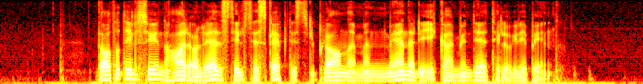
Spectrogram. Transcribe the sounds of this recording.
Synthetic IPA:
d̪̥ɑːt̪ɑt̪ʰɪlsyːnəhɑːɾʔɑ̰ləɾeːd̪əst̪ɪlt̪sɛɪskɛp̚t̪ɪst̪ʰɪlpʰlɑːnn̩əmɛnmeːnəɖiːʔɪkəhɑːɾmʏnd̪ɪeːt̪ʰɪlo̰ːɡɾiːpəɪ̰n

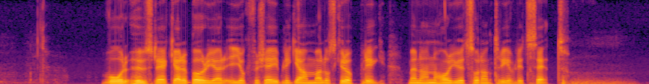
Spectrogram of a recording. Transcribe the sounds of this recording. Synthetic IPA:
voːɾɦʉ̟ːslɛːkaɾəbœɾjaɾɪɔkfœʂɛjbliːɡamːalɔskɾɵplɪɡ | mɛnhanɦaɾjɵɛt̪soːd̪ant̪ʰːɾeːvlɪɡt̪sɛt̪ː

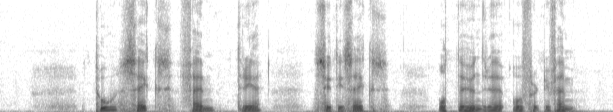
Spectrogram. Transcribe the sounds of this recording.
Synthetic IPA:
t̪ʰuːsɛksfɛmt̪ʰɾeː | sœt̪ɪsɛks | ɔt̪əhʉnd̪ɾəʔoːfœʈɪfɛm

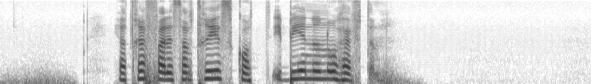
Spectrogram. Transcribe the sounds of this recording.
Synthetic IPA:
jɑːɡ̚t̪ʰɾɛfːad̪əsavt̪ʰɾeːskɔt̪ːʰɪbeːnənɔɦœft̪ən

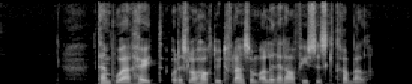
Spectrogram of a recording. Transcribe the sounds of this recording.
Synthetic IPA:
t̪ʰɛmpʊəæːʁhœʏt̪ʔoːd̪eːsloːʁhɑʁt̪ʉːt̪fɔʁd̪ɛmsɔmʔɑ̰ləʁeːd̪əhɑːʁfyːsɪskt̪ʰʁœbəl

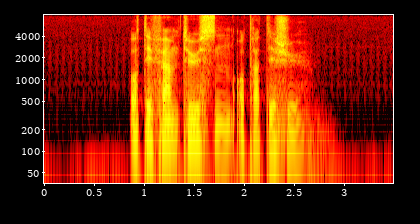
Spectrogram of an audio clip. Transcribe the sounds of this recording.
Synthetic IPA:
ɔt̪ɪfɛmt̪ʰʉːsn̩ʔo̰ːt̪ʰʁɛt̪ɪʃʉː

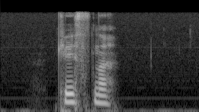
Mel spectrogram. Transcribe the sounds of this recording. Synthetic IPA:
kʰɾɪst̪nə

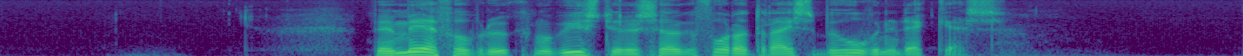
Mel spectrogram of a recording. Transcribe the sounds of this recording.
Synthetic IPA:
ʋeːmeːɾfɔbɾʉːkmoːbyːst̪yːɾəsœɾɡəfɔɾɑt̪ɾæɪsəbəhuːʋənəd̪ɛkə̰s

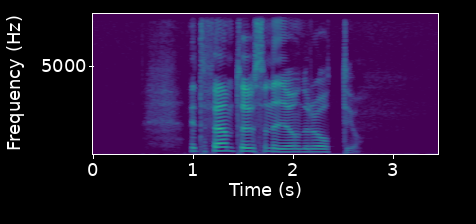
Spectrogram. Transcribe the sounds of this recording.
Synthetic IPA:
nɪt̪ːɪfɛmːt̪ʰʉ̟ːsənːiːʊhɵnd̪ɾaɔt̪ːɪʊ̰

